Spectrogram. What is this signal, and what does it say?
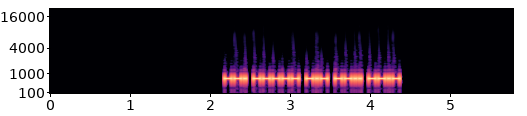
Morse code, heard as a keyed tone, about 40 wpm, 700 Hz. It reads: G0KZQ
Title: DXCC-100 Call Signs - 5 Characters - 40wpm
